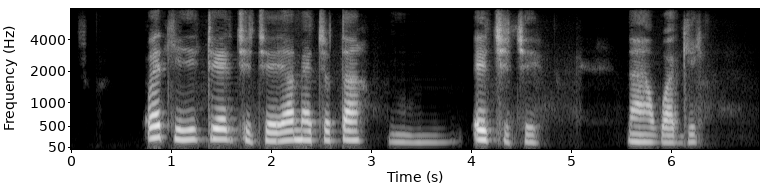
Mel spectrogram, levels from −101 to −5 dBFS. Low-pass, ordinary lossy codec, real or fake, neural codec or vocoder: none; none; fake; codec, 16 kHz, 0.8 kbps, ZipCodec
